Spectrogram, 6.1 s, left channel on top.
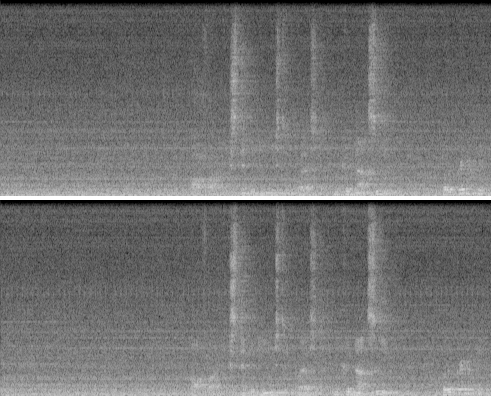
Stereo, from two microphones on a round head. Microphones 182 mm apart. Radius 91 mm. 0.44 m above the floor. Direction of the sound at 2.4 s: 60° right (ahead or behind).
